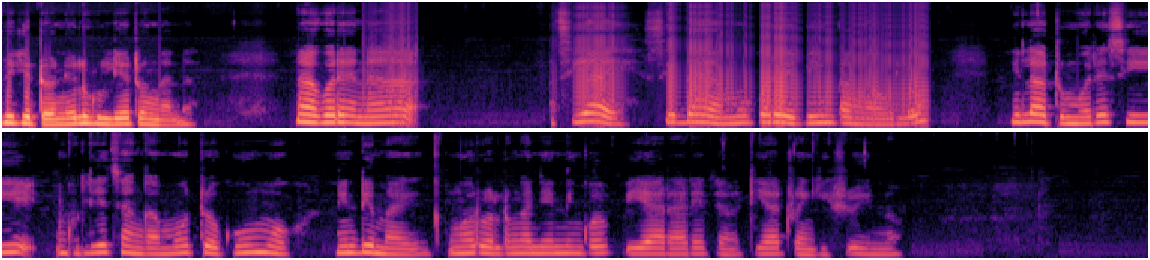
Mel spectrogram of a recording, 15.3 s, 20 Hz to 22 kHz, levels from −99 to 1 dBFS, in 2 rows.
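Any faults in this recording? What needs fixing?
Microphone overload, 0.03 to 0.56 s: harsh crackle on the loudest speech peaks, likely from input gain about 4 dB too hot, squaring off a few percent of samples, visible as flat-topped waveform peaks and vertical broadband streaks on a spectrogram. Set the microphone gain lower so peaks stay below full scale.

Microphone volume stepped down at 0.04, 1.05 and 2.28 s: the whole signal drops suddenly by about 4, 6 and 5 dB, likely the call software cutting input volume, seen as abrupt waveform envelope steps. Disable automatic input-gain control once the level is set correctly.

Buffer tearing, 2.4 to 6.56 s: a robotic 200 Hz buzz under the speech, because a small portion of each buffer replays audio about 10 ms old, showing as hard waveform discontinuities every 5 ms and 200 Hz harmonic striping on a spectrogram. Keep the writer and hardware read pointers properly synchronised, with adequate buffer headroom.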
